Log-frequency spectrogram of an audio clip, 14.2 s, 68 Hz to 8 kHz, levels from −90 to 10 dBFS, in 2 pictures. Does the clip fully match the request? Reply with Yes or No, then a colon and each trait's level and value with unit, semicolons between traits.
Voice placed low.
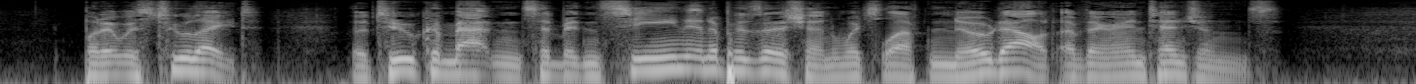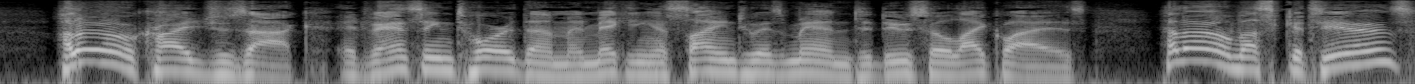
Yes: low, 120 Hz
